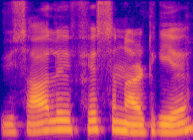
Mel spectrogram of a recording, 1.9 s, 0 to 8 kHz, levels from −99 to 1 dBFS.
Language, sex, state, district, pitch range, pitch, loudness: Rajasthani, male, Rajasthan, Churu, 115-150 Hz, 130 Hz, -23 LUFS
